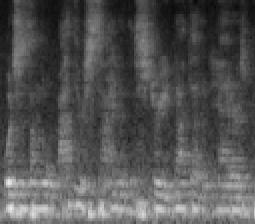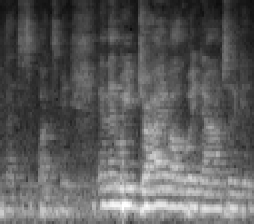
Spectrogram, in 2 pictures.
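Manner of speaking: ordinary talk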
